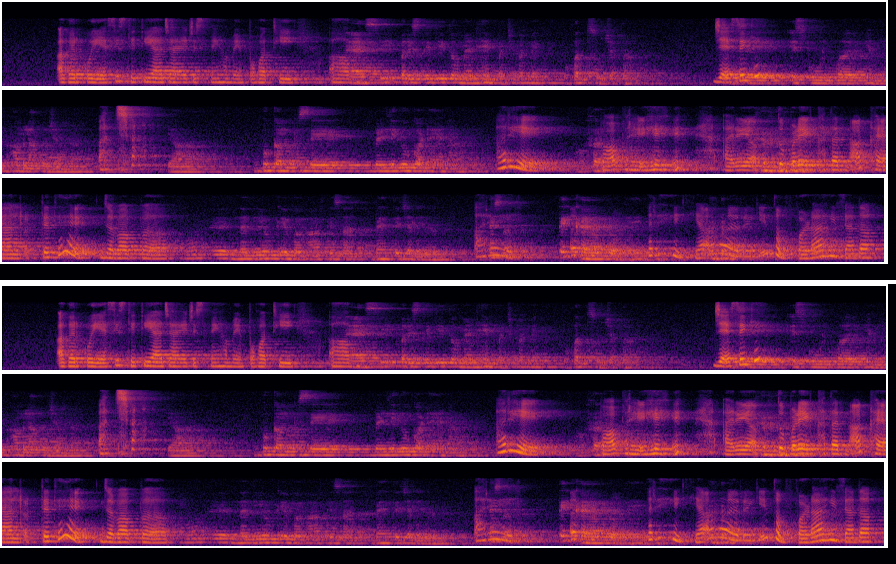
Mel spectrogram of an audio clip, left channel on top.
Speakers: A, on the right; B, on the left.
A: अगर कोई ऐसी स्थिति आ जाए जिसमें हमें बहुत ही
B: हम्म।
A: अ, हम्म,
B: ऐसी परिस्थिति तो मैंने <laughs> बचपन में बहुत सोचा था
A: जैसे
B: जैसे
A: कि
B: स्कूल पर हिम हमला हो जाना
A: अच्छा
B: या भूकंप से बिल्डिंगों का ढहना
A: अरे
B: और
A: बाप रे <laughs> अरे आप
B: <laughs>
A: तो बड़े खतरनाक ख्याल रखते थे जब आप अ,
B: और नदियों के बहाव के साथ बहते चले जाना
A: अरे
B: ऐसा कई
A: अ-
B: ख्याल तो आए ही
A: अरे
B: थे
A: यार
B: <laughs>
A: ये तो बड़ा ही ज्यादा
